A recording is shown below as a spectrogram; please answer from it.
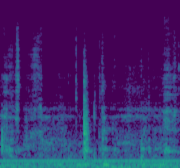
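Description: Faint rubbing of cards against a cardboard box, with a few soft ticks, as stacks of cards are slid out of it, over a low steady hum.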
